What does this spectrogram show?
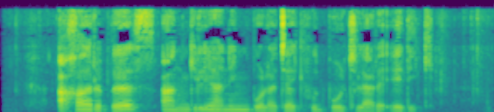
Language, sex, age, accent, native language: Uzbek, male, 18-24, Andijon, Uzbek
